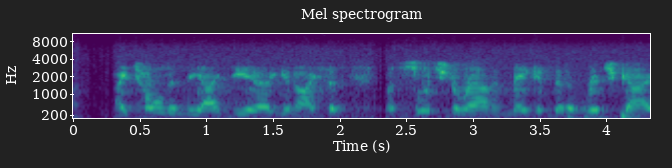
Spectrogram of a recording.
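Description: Speech only: a man talking in a continuous stretch with brief pauses.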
